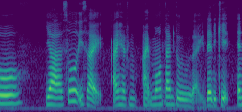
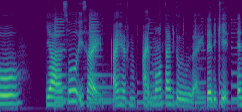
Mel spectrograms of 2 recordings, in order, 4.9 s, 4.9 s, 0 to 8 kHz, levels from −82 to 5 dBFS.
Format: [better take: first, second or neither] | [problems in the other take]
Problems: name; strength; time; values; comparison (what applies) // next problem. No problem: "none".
first | noise reduction (neural mask model RNNoise)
